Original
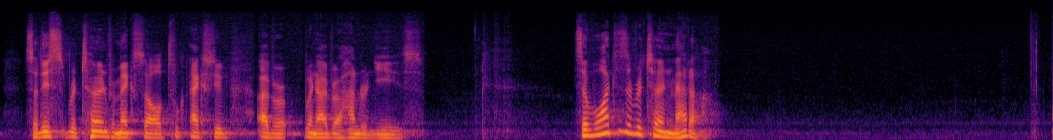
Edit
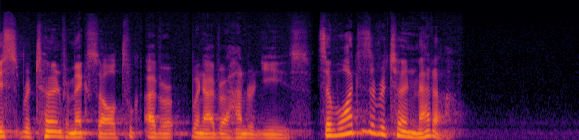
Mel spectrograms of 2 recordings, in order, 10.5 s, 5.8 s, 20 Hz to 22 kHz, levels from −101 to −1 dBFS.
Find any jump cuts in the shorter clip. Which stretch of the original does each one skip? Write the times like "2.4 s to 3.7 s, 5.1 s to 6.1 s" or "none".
1.9 s to 2.5 s, 4.3 s to 5.7 s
